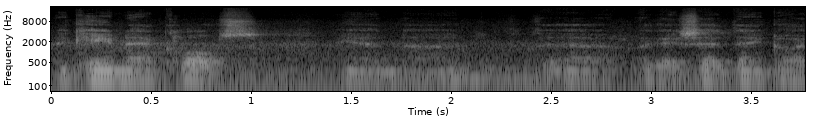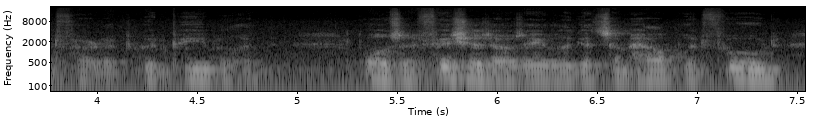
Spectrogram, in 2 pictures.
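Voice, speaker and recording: Audible room echo surrounds a man speaking fairly quickly at medium pitch in a flat monotone. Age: 70s. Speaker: food pantry client. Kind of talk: testimony. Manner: halting.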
